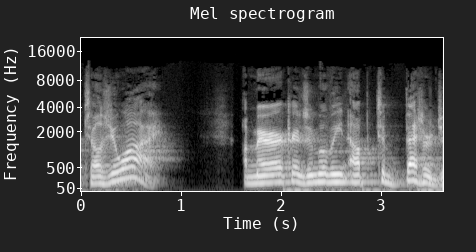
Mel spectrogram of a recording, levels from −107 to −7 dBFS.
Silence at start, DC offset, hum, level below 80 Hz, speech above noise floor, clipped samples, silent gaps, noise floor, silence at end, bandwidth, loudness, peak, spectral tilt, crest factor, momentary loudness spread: 0.05 s; under 0.1%; none; -58 dBFS; 43 dB; under 0.1%; none; -63 dBFS; 0 s; 9.8 kHz; -20 LUFS; -4 dBFS; -7 dB/octave; 18 dB; 12 LU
